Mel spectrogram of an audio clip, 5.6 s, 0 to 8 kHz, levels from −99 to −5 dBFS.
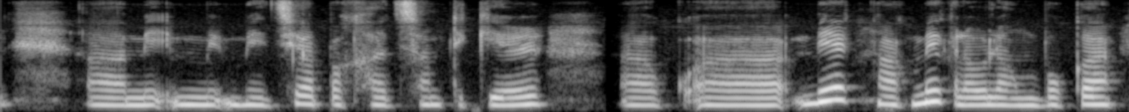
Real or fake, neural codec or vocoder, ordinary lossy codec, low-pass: real; none; none; none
